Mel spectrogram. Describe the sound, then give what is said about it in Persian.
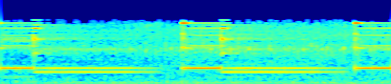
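A house doorbell rings three times, each strike a bright, clear chime that rings on steadily until the next, with no voices over it. “صبر کن زیاد زنگ نزن.”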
